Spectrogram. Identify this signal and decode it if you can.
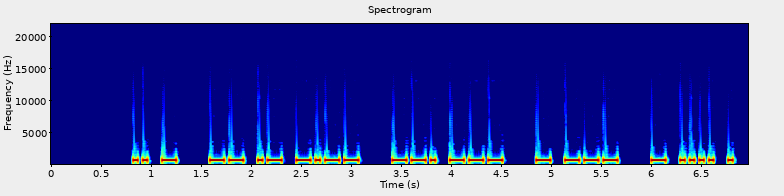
Morse code, heard as a keyed tone, about 25 wpm, 700 Hz. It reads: IT MAY GO TO THE
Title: Sentences from Top 1000 Words - Review Part 1 - 25wpm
